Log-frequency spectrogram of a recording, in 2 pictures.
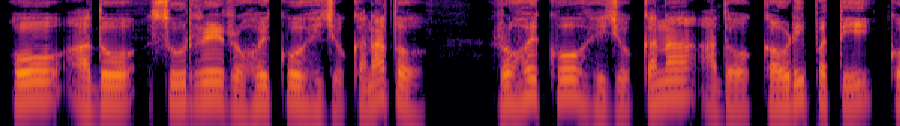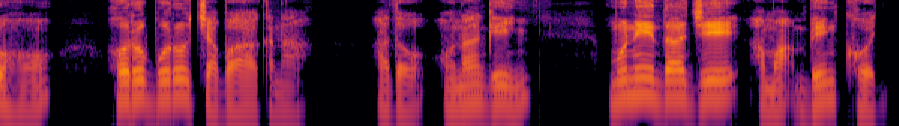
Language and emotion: Santali, neutral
